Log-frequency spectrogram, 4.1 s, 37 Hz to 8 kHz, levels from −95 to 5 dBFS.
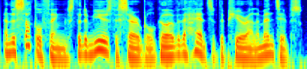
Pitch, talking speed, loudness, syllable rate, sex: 110 Hz, 235 wpm, -19 LUFS, 6.6 syllables/s, male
